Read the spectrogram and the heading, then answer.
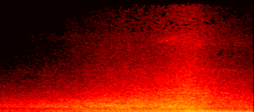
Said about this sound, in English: People don't usually stop in Moneygall. The traffic just thunders through this small, impoverished town. It's one straight road lined with rather humble dwellings.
